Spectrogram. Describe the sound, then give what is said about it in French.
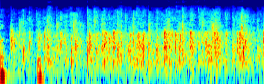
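Light applause from a small audience at a live video game trivia session: a brief, steady patter of hand clapping with no distinct voices. “Tu sais, les petites applauses, mais tranquille. Merci à eux d'être ici.”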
